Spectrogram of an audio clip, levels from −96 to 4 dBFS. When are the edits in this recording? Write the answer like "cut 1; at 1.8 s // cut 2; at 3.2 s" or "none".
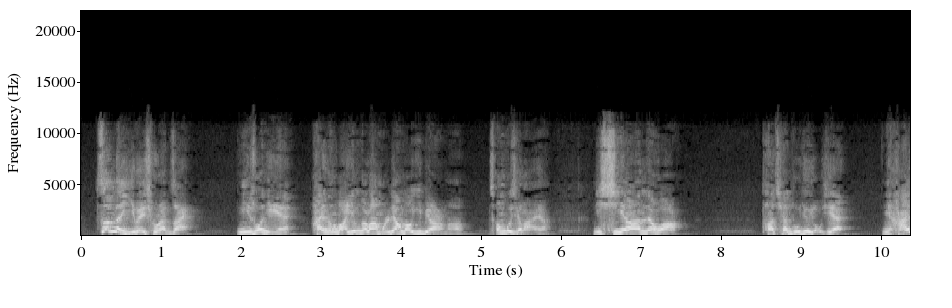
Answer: cut 1; at 5.1 s // cut 2; at 8.5 s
